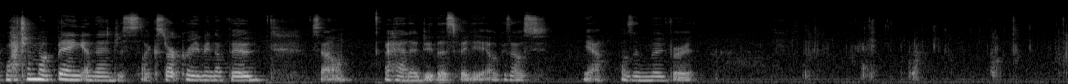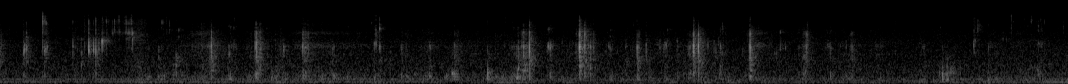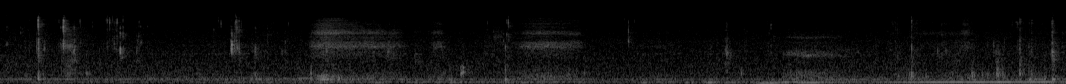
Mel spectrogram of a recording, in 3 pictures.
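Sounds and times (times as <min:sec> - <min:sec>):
crunching fried chicken: 0:07.9 - 0:24.3.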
